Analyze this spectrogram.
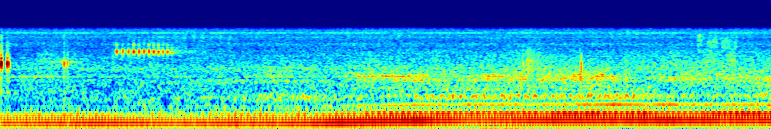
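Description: Single-engine light aircraft droning overhead: a steady low engine-and-propeller hum that grows louder from about three seconds in. A short, rapid bird trill sounds about a second in.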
